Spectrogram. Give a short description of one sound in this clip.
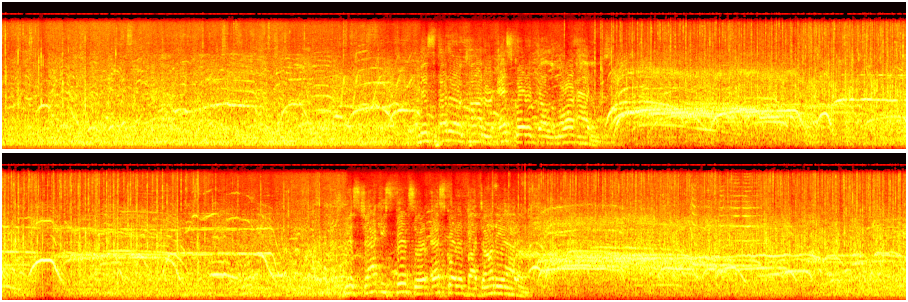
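A marching band plays brass music outdoors.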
